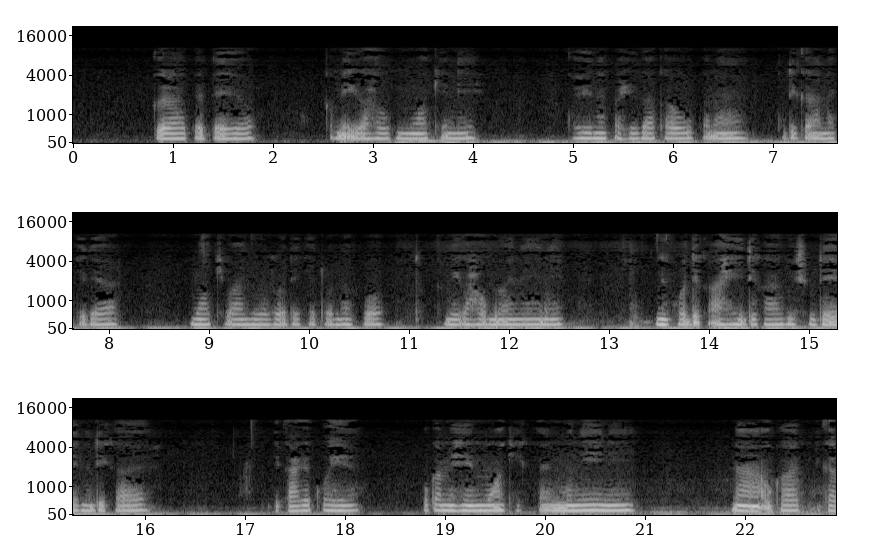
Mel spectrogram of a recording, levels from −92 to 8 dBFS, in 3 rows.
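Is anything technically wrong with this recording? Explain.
Yes. Throughout the speech, the audio carries heavy damage that is likely from Vorbis compression at a low bitrate, around 30 kbps by the sound of it. At that rate the encoder keeps only a smooth spectral envelope and quantises the detail above it very coarsely, so treble texture is replaced by noise of similar energy. Nothing survives above 10.6 kHz, the top sounds hissy and grainy, tones are roughened, and consonant attacks are blurred.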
